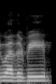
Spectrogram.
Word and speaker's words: Weatherbee: I can be found on Twitter these days at, it's just my name, but it's spelled weird because my name has too many letters. So it's at Jackie Weatherby, but the Weatherby is spelled wrong. So it's @JACKIEWEATHERBE. single E at the end.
